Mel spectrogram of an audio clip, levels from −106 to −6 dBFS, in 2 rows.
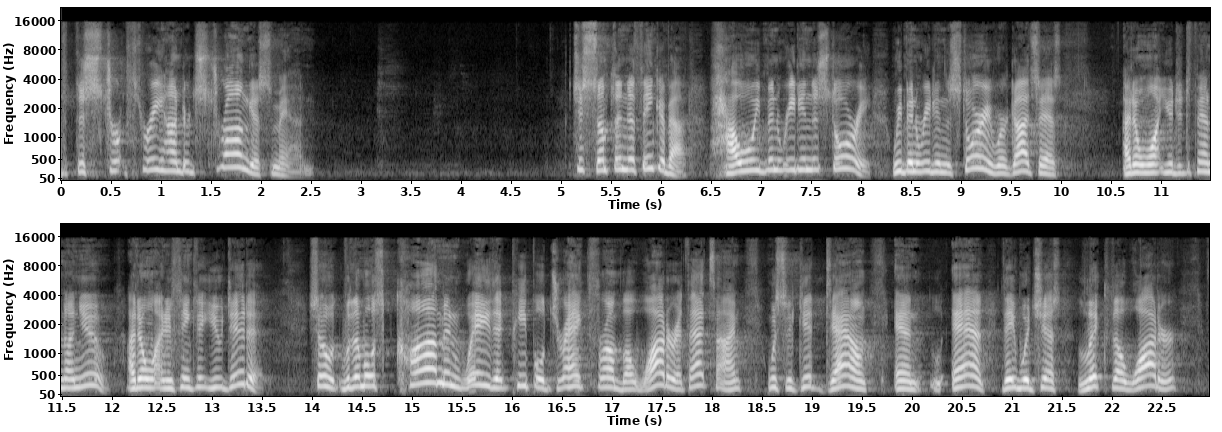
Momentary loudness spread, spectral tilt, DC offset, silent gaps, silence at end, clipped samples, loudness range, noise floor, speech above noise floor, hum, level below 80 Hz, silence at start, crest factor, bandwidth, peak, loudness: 9 LU; -5 dB/octave; under 0.1%; none; 0.35 s; under 0.1%; 7 LU; -69 dBFS; 48 dB; none; -78 dBFS; 0 s; 20 dB; 16 kHz; -2 dBFS; -21 LUFS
